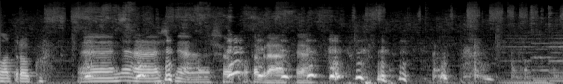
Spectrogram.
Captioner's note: laughs in Lithuanian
